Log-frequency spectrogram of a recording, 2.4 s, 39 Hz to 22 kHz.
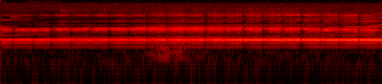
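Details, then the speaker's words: Nokia 150 (TA-1582/TA-1567) phone microphone, several mics already replaced: no voice, only steady high-pitched buzz with layered overtones, the helicopter noise; mic circuit missing filter capacitors. "कोई आवाज नहीं आती। बस ये शोर आ रहा है सिर्फ।"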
